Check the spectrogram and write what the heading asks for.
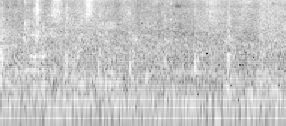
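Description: Running footsteps of a football player on an artificial turf pitch, a quick even series of short taps about three a second.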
